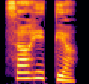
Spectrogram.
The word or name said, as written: ಸೌಹಿತ್ಯ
